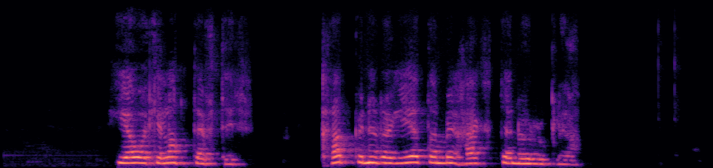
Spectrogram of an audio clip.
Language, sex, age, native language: Icelandic, female, 70-79, Icelandic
